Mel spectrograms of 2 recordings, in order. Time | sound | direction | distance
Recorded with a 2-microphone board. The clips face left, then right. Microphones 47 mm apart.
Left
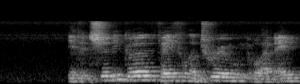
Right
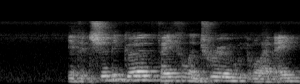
0.7 | a man speaking | 15° right (ahead or behind) | 0.9 m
